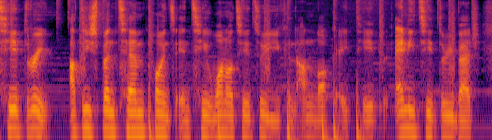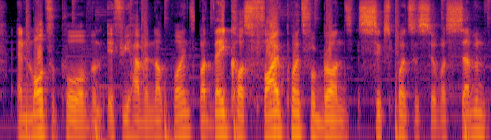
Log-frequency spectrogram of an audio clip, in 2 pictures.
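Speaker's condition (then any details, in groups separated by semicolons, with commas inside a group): No condition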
